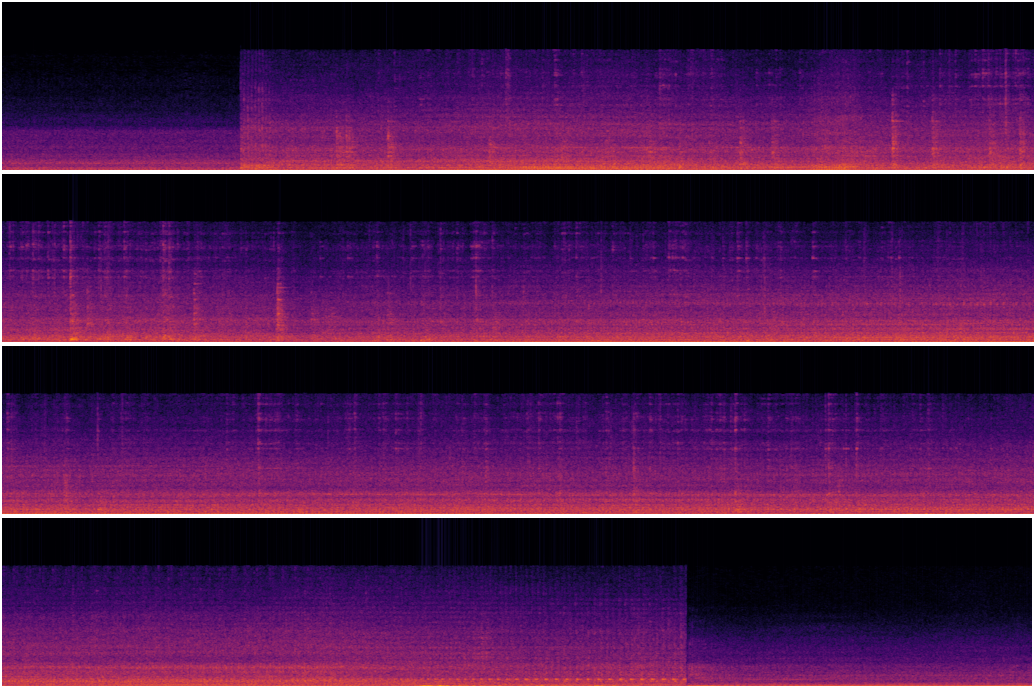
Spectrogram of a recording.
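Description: A vehicle engine running steadily, with a few knocks in the first part; the sound begins abruptly about two seconds in and stops abruptly near the end.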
